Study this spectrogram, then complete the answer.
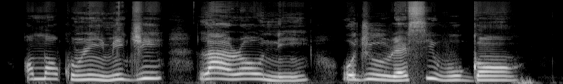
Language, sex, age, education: Yoruba, female, 15-29, tertiary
